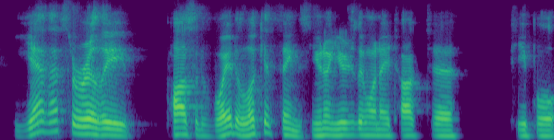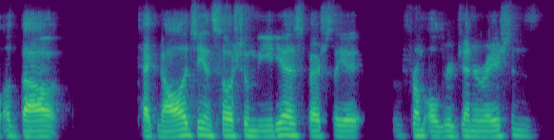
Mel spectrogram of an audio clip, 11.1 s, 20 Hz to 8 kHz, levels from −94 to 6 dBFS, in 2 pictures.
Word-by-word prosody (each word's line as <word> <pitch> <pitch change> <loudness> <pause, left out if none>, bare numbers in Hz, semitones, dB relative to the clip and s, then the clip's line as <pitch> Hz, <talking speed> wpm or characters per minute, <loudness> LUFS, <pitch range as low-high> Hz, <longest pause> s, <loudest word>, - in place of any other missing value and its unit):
Yeah, 145 - +1
that's 215 +1 -5
a 175 - +2
really 140 -6 +5 0.3
positive 145 -5 +2
way 125 +7 +4
to 155 - 0
look 155 +7 +1
at 185 - -3
things. 115 -8 -4
You 130 0 0
know, 135 - +2
usually 135 +1 0
when 130 -1 -1
I 125 - 0
talk 130 +1 -1
to 120 -1 0 0.5
people 120 -1 -2
about 110 -1 +2 0.8
technology 115 +5 +1
and 125 -2 -1
social 120 0 -1
media, 115 +4 0
especially, 115 -2 -2
uh, - - -5 0.5
from 125 -1 -2
older 110 +1 -3
generations, 115 +2 -5
125 Hz, 150 wpm, -24 LUFS, 115-135 Hz, 0.8 s, really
